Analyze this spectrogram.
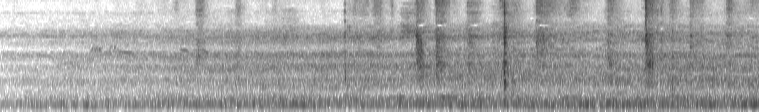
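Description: Tennis ball strikes in a rally on a clay court: several sharp knocks of racket on ball in the second half, the loudest nearly four seconds in, over a steady low rumble.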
